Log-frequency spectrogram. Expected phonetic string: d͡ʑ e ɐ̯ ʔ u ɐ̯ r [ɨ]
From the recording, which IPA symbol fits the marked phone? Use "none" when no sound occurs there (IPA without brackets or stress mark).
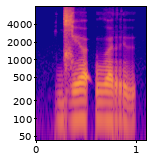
ɨ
